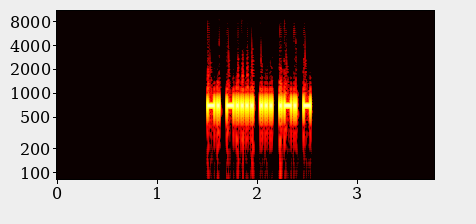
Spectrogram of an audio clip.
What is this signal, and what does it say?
Morse code, heard as a keyed tone, about 47 wpm, 700 Hz. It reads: N6SRT
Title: USA Call Signs - 5 Characters - Repeated 2x - 50wpm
